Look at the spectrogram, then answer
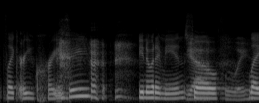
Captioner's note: laughter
